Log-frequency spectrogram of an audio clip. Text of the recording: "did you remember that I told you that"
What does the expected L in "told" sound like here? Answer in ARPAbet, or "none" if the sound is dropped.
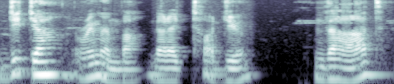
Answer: none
